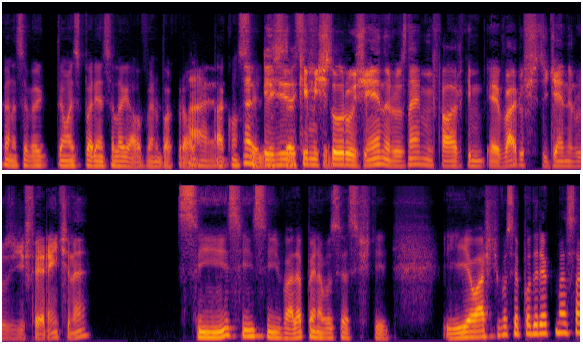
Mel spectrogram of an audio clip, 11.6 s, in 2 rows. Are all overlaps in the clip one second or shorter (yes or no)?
no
